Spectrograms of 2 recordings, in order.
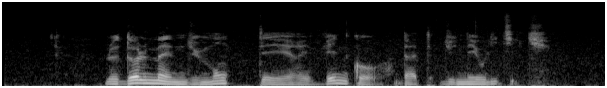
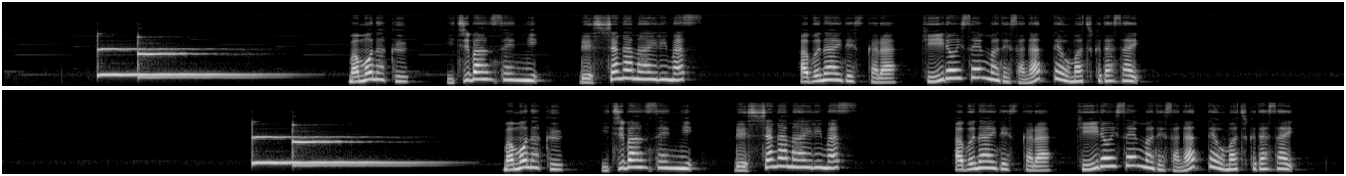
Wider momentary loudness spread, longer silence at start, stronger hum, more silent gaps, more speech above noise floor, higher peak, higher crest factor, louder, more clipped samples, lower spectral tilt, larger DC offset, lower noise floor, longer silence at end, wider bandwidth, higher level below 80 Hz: about the same, 15 LU vs 14 LU; second, 0.7 s vs 0.95 s; neither; neither; second, 30 dB vs 46 dB; second, -6 dBFS vs 0 dBFS; about the same, 20 dB vs 18 dB; second, -25 LUFS vs -18 LUFS; neither; first, -8 dB/octave vs -4 dB/octave; neither; second, -53 dBFS vs -63 dBFS; about the same, 0.6 s vs 0.5 s; about the same, 13 kHz vs 13 kHz; first, -48 dBFS vs -80 dBFS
